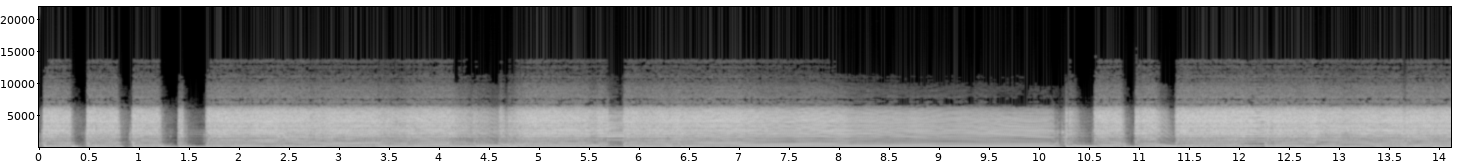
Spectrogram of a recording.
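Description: Electric guitar played through a distortion pedal modded with LED clipping diodes, giving loud, thick, buzzing sustained chords and ringing notes, broken by a few short choppy stops near the start and later.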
